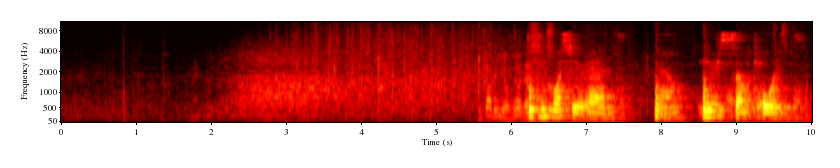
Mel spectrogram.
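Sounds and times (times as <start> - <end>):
faint audience applause: 2.2 - 7.9.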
